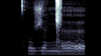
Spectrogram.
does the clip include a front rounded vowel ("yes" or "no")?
no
